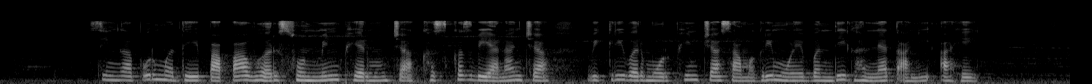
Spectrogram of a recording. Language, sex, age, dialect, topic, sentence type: Marathi, female, 41-45, Northern Konkan, agriculture, statement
